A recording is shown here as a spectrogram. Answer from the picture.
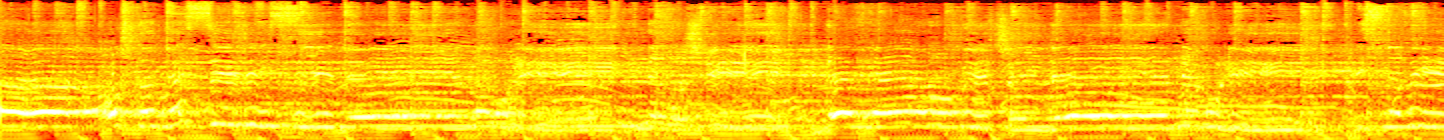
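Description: A woman singing live into a handheld microphone over amplified musical accompaniment, heard through a PA. She holds several long notes.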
